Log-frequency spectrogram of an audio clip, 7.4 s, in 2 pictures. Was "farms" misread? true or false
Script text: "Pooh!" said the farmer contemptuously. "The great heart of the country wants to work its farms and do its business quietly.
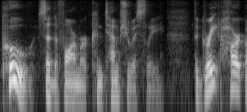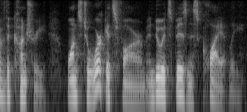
true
